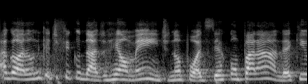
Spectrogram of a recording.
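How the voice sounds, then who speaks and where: Her voice sits high for a woman, and she moves along at a fairly quick clip. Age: 50s. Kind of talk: recorded voice message. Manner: casual.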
